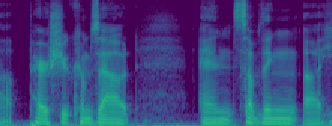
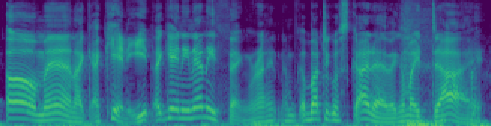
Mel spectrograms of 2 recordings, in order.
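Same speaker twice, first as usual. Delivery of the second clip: high, louder jittery panic; mock nervous jumper voice; nervous skydiver; 6 semitones higher, 5 dB louder than usual. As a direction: fret about skydiving like a scared first-timer. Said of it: "he's like".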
